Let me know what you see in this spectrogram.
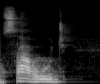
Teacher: Duas vogais que ficam em sílabas separadas. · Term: Hiato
